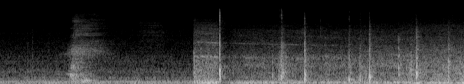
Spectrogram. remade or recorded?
recorded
